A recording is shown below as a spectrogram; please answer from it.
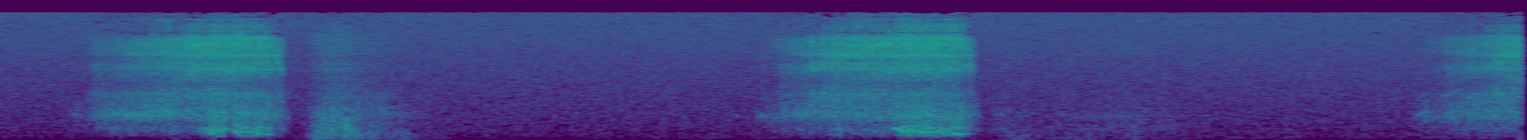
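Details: Dog snoring in its sleep, with breathy rasping snores and a low rattle, coming roughly every three to four seconds with quiet gaps between.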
